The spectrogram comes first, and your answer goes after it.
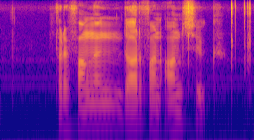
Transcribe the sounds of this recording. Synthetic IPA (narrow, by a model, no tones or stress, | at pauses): fərfɐŋəŋdɑːrfɐnʔɑːnsuk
